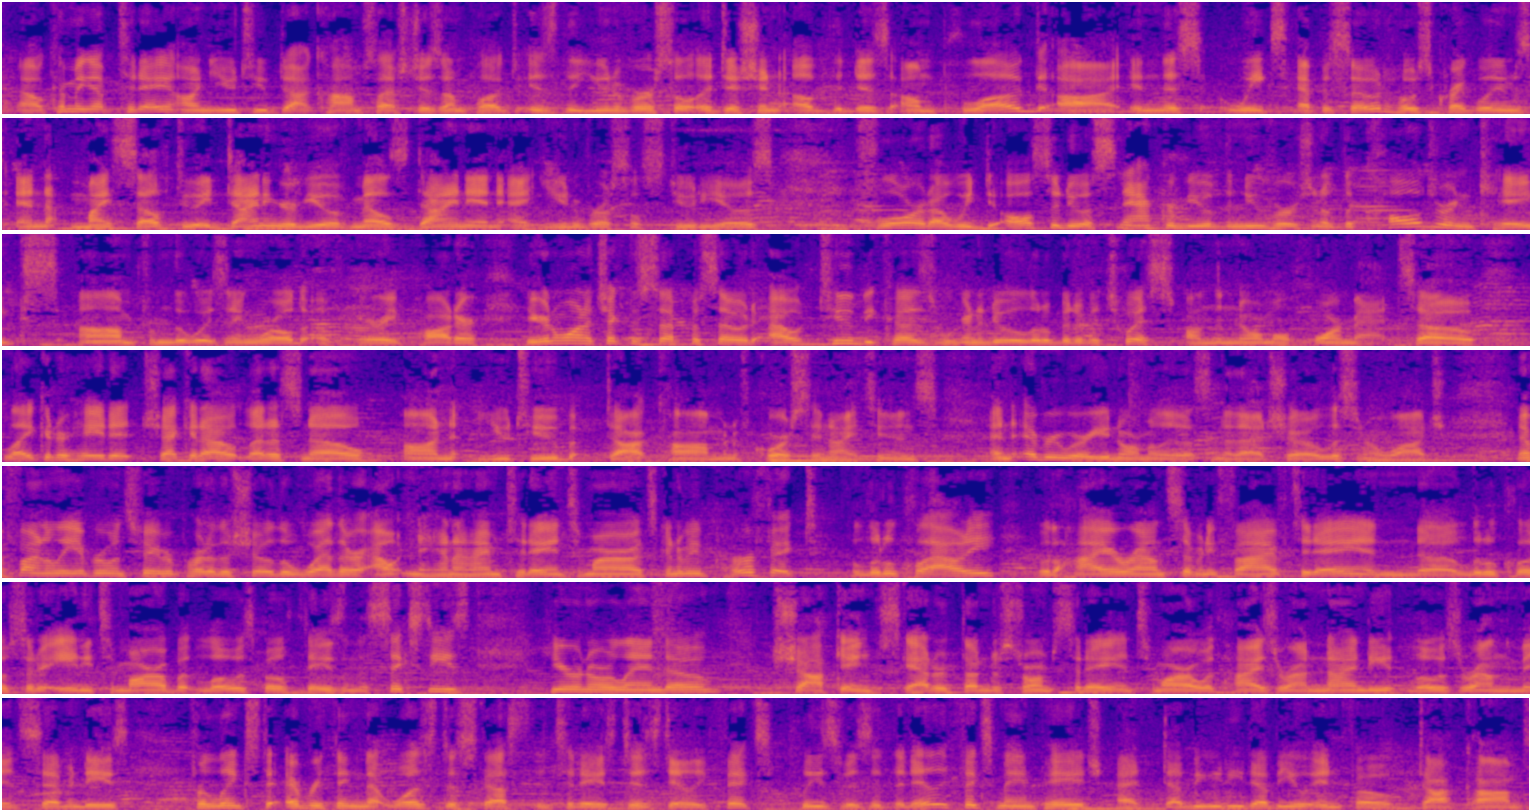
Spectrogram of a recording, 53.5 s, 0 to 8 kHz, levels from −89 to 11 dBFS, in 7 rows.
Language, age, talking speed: English, 30-49, 220 wpm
